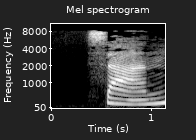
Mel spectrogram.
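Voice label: "san", third tone, Mandarin Chinese pinyin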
